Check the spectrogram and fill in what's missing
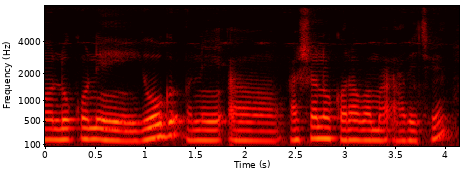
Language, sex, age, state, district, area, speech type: Gujarati, female, 30-45, Gujarat, Rajkot, urban, spontaneous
